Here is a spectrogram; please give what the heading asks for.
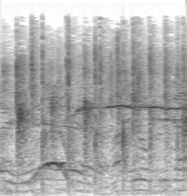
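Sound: audience clapping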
